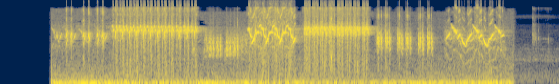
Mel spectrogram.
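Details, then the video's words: Lure sound for catching cisticolas: sustained high buzzy trills alternate with quick zigzag chirps and lower rasping buzzes in a rapid, looped sequence, loud and clear. "Suara Pikat Burung Kecici Belalang"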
